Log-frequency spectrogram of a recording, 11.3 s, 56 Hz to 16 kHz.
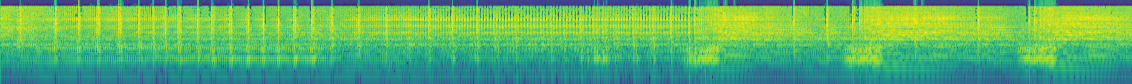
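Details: Yamaha DT400 two-stroke idling with a loose metallic rattle riding on the engine beat, still present through throttle blips; cause not yet known, engine to be opened later.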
